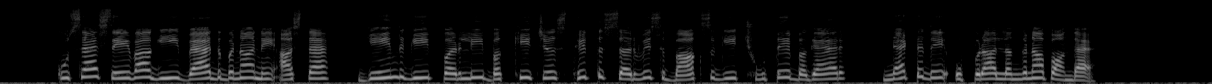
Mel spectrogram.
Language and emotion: Dogri, neutral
